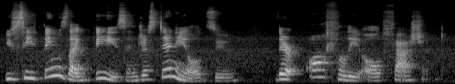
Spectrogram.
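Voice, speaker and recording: A woman's voice: mid-range voice, big pitch swings, normal speed, noisy background, lightly acted. A woman voicing an eager, boastful, imaginative young boy in a storybook, with emphatic, sing-song rhyming delivery. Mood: eager, scheming.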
